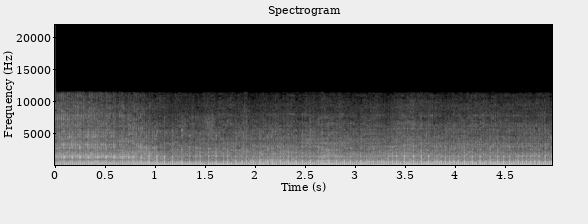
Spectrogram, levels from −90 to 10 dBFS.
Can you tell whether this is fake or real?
real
